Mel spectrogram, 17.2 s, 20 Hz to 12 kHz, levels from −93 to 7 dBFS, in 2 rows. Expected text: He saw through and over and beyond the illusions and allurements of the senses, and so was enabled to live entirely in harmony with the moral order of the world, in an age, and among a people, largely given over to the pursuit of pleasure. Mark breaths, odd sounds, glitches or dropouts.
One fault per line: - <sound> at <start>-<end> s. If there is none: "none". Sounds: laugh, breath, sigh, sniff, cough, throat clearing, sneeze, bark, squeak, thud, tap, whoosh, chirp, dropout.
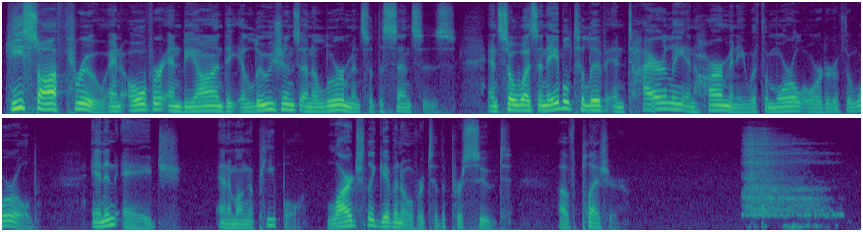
- sigh at 16.0-17.0 s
